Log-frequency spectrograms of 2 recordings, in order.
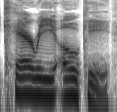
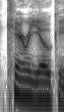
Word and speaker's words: karaoke: often pronounce this karaoke even though this spelling has an A in there but it's pronounced like an e karaoke karaoke have you ever gone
